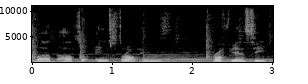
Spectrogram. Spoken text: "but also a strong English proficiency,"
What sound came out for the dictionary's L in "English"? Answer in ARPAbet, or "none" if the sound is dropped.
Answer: none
